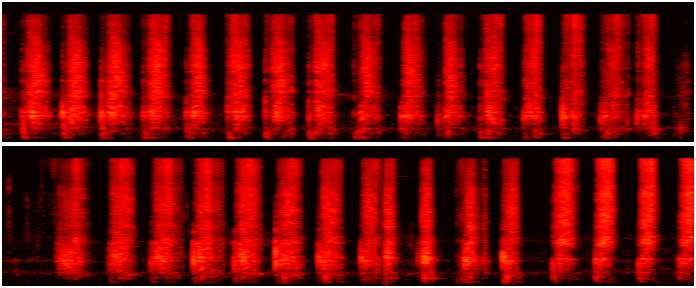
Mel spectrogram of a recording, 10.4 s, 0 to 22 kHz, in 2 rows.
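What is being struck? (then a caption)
Suede slip-on shoe. A plastic suede brush with white bristles is scrubbed back and forth across the suede upper of an empty black and white Vans slip-on shoe held in the hand. About 34 quick, bright, dry brushing strokes follow one another at a steady rhythm, with a brief softer stretch just past the middle.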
